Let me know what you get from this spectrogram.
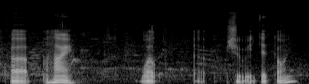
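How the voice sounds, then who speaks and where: A man voicing an evasive, slightly sarcastic male high school student in a visual novel. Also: measured pace, some chatter behind. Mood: awkward. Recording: background music.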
